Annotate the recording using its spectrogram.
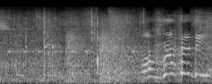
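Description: Busy supermarket checkout background noise with a knock about a second in, then a high-pitched voice near the end.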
